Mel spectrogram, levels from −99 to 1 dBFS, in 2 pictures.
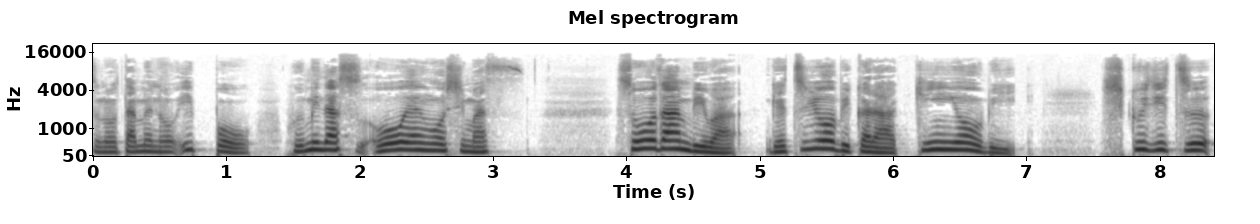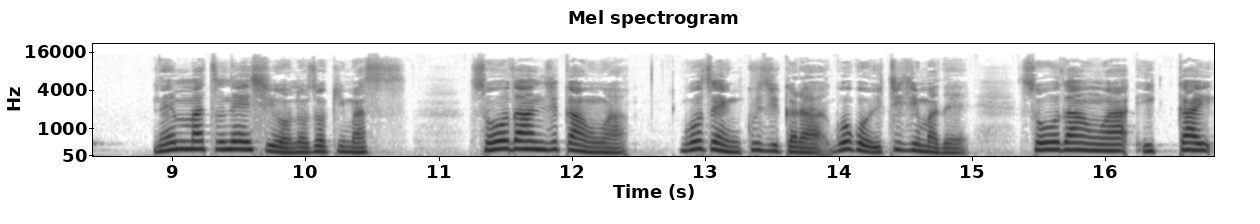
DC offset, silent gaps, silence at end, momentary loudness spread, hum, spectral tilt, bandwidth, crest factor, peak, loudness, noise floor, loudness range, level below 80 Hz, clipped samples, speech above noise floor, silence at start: under 0.1%; none; 0.05 s; 12 LU; none; -6 dB/octave; 13 kHz; 16 dB; -4 dBFS; -21 LUFS; -62 dBFS; 3 LU; -58 dBFS; under 0.1%; 42 dB; 0 s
